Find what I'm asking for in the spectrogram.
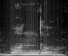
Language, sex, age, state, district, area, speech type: Bengali, female, 30-45, West Bengal, Kolkata, urban, read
